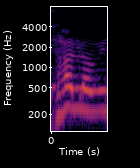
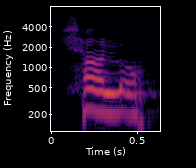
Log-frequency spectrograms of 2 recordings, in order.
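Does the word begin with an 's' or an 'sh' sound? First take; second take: s; sh. First: The word begins with a plain 's' sound. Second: The word begins with an 'sh' sound. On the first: It sounds like a wish to kill. The speaker calls it wrong. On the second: It is a greeting of peace. The speaker calls it right.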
